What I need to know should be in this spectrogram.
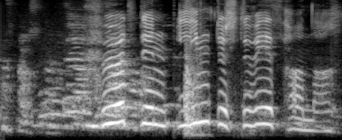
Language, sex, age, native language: Icelandic, male, 8, Icelandic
